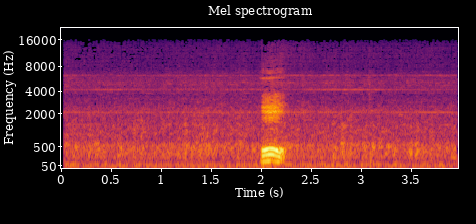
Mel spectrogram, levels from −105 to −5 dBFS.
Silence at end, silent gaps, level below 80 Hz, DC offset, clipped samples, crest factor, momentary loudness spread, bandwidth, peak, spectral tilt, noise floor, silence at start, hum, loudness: 0.4 s; none; -46 dBFS; under 0.1%; under 0.1%; 20 dB; 25 LU; 14.5 kHz; -2 dBFS; -6 dB/octave; -37 dBFS; 0.6 s; none; -14 LUFS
